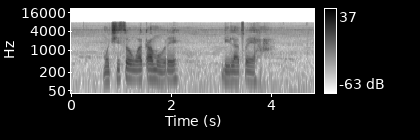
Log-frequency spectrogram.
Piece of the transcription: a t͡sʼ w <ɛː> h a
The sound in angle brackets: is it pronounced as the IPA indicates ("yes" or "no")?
yes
